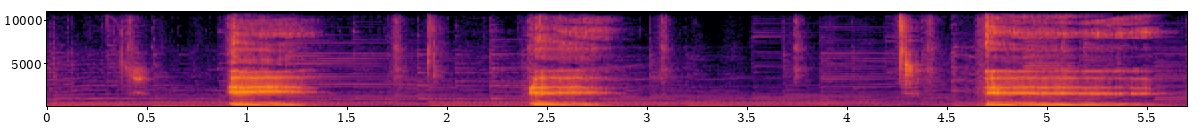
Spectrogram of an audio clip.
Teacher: we form it by making our lips into an even more rounded shape - really like we are puckering up to kiss someone. At the same time, the back of the tongue rises up in the mouth, even higher than with the /ʊ/ sound, and we blow a long pulse of air out of our mouth. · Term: close-back rounded vowel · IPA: /uː/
